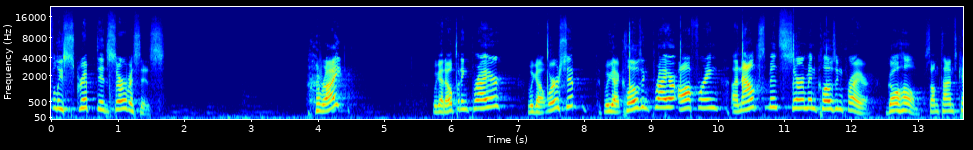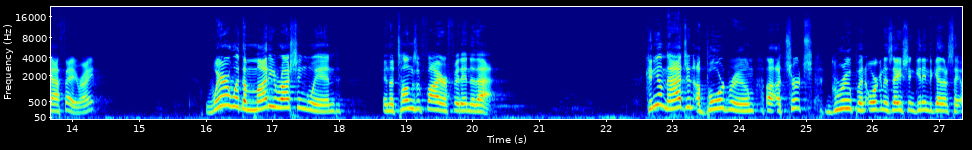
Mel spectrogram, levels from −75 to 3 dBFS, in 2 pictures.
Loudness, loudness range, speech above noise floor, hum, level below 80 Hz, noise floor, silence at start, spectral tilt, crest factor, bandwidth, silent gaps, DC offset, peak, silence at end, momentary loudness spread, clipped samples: -21 LUFS; 6 LU; 39 dB; none; -56 dBFS; -60 dBFS; 0 s; -4 dB/octave; 22 dB; 19 kHz; none; under 0.1%; 0 dBFS; 0 s; 14 LU; under 0.1%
